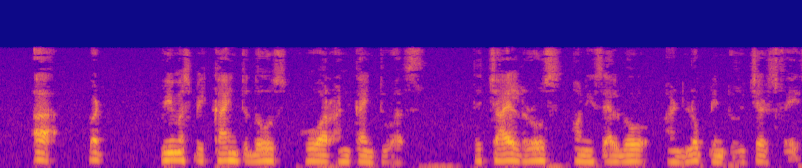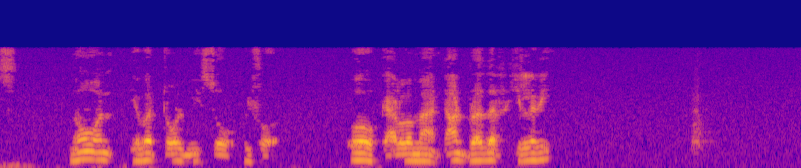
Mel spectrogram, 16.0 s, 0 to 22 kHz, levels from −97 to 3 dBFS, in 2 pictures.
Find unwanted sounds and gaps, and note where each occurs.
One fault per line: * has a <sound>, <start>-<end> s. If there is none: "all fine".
* has a bark, 14.9-15.2 s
